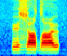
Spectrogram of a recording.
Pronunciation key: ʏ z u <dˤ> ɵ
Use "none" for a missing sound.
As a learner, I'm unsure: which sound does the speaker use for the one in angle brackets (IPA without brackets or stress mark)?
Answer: dˤ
